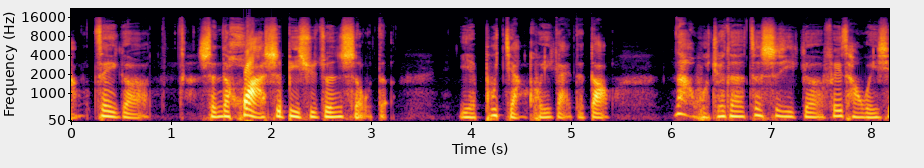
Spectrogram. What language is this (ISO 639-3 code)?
zho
